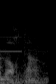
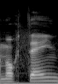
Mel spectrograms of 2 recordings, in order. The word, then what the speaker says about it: Mortain: lignes de front à Mortain. Nous allons relever la compagnie Dog qui tient la colline 317. Le lieutenant Conti prend le commandement. Bon, c'est pas Mortain, c'est Mortain, excusez-moi.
